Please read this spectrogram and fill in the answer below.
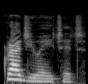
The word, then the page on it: graduated: anglais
